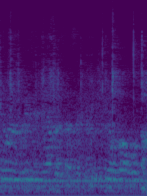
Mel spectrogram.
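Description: A man's voice talking in the background over a steady low hum, with a couple of sharp little clicks near the end as a metal e-cigarette tank is handled.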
